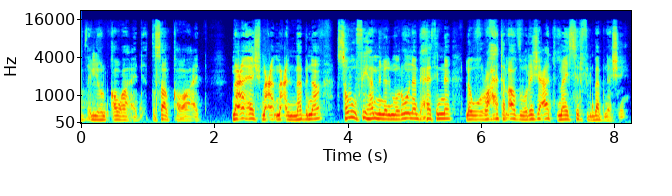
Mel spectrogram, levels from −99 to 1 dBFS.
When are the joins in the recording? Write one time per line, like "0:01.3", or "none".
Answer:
none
